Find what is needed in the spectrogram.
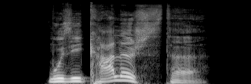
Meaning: inflection of musikalisch: 1. strong/mixed nominative/accusative feminine singular superlative degree 2. strong nominative/accusative plural superlative degree
- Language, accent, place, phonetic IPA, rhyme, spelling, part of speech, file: German, Germany, Berlin, [muziˈkaːlɪʃstə], -aːlɪʃstə, musikalischste, adjective, De-musikalischste.ogg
